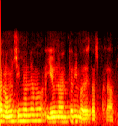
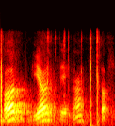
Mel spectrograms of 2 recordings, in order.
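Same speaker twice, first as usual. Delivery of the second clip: split into syllables; 2 semitones higher, 7 dB louder, slower than usual. Shown as a demonstration. Teacher showing one way to divide the word, syllable by syllable. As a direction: dictate the word piece by piece with pauses. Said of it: "puedo hacerlo así".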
